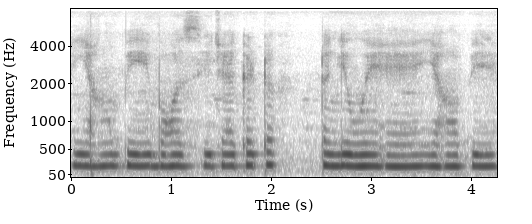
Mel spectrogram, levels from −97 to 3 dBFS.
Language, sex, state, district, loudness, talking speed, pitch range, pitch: Hindi, female, Uttar Pradesh, Budaun, -33 LUFS, 155 wpm, 200-205 Hz, 205 Hz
